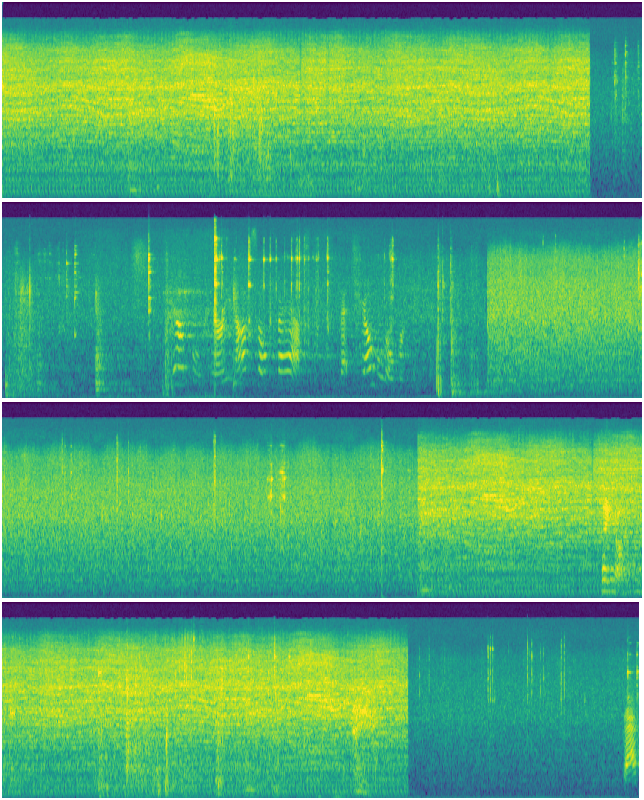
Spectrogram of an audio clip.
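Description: Steady, noisy machine roar with a hiss on top, from a motorized rig driving PVC pipe down into the ground. It drops out sharply about seven seconds in, leaving scattered knocks and clanks. It comes back more quietly about halfway through, grows louder again past twenty seconds and cuts off just before the end.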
